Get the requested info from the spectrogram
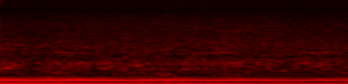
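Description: Background music ending on a held low chord that slowly fades away.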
